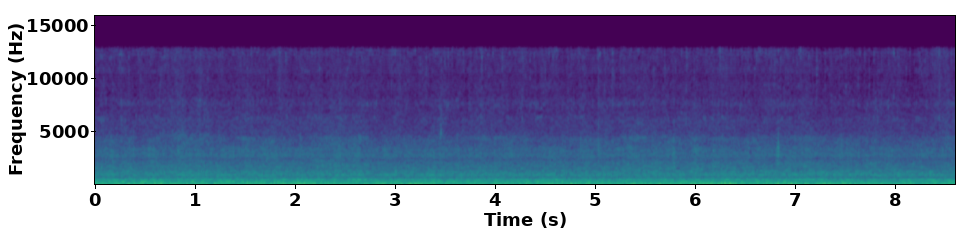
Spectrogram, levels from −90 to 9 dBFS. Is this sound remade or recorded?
remade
